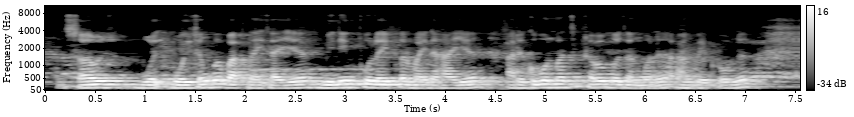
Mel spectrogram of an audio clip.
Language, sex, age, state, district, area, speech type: Bodo, male, 30-45, Assam, Udalguri, rural, spontaneous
